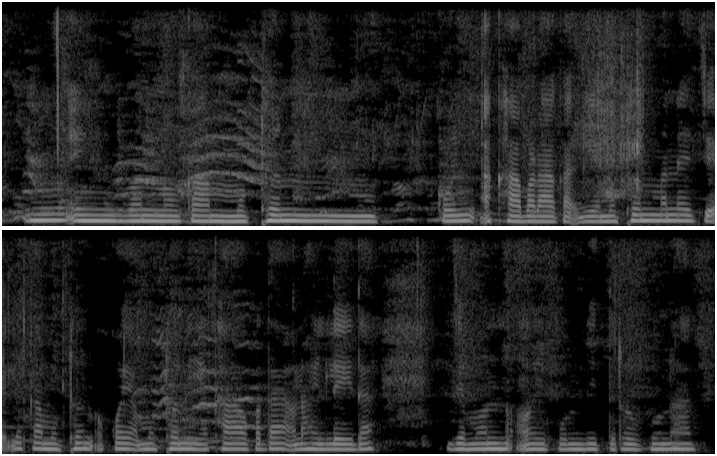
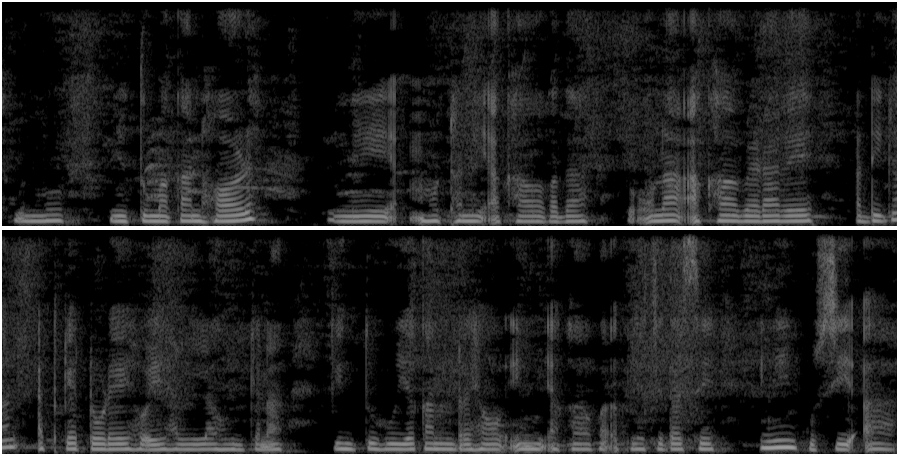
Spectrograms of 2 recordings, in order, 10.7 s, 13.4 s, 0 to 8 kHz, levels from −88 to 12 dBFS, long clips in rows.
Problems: constant background noise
